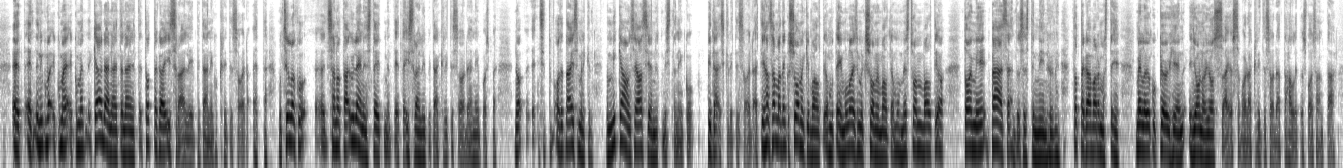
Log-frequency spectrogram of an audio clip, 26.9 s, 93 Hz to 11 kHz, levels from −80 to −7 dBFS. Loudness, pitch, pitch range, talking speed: -19 LUFS, 150 Hz, 135-170 Hz, 185 wpm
